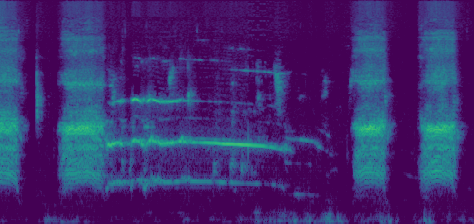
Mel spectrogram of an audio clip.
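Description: Birds call loudly in repeated bursts at a Guru Rinpoche incense puja, with crow- or rooster-like harsh cries at the start and end and a long, sustained tonal call in between.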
